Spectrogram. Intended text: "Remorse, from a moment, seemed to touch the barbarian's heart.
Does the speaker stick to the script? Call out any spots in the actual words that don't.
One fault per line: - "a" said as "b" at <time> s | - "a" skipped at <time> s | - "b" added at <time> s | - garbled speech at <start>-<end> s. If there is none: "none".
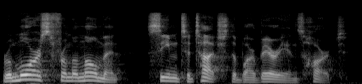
none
